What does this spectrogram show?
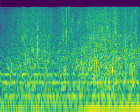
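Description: Water sloshing and lapping steadily in an enclosed, echoing space, with a continuous low rumble underneath and no pauses or voices.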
